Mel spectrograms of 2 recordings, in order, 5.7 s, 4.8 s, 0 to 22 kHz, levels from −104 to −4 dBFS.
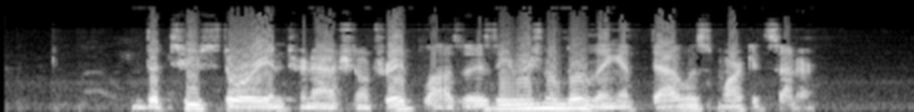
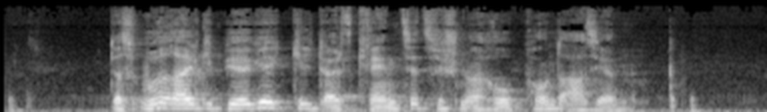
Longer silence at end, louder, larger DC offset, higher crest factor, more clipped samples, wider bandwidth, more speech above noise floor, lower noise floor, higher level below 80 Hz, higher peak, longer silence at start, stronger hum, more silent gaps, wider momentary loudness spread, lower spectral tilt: first, 0.65 s vs 0.4 s; first, -13 LUFS vs -20 LUFS; neither; second, 12 dB vs 18 dB; neither; second, 10 kHz vs 16.5 kHz; first, 46 dB vs 32 dB; first, -59 dBFS vs -52 dBFS; about the same, -50 dBFS vs -46 dBFS; about the same, 0 dBFS vs -2 dBFS; first, 0.8 s vs 0.05 s; neither; neither; about the same, 11 LU vs 13 LU; about the same, -6.5 dB/octave vs -6 dB/octave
